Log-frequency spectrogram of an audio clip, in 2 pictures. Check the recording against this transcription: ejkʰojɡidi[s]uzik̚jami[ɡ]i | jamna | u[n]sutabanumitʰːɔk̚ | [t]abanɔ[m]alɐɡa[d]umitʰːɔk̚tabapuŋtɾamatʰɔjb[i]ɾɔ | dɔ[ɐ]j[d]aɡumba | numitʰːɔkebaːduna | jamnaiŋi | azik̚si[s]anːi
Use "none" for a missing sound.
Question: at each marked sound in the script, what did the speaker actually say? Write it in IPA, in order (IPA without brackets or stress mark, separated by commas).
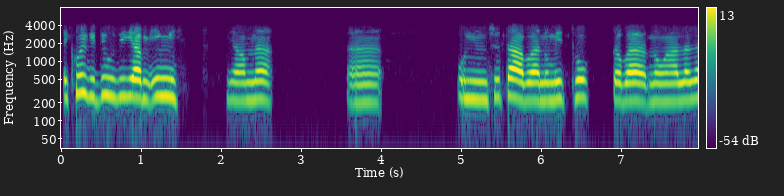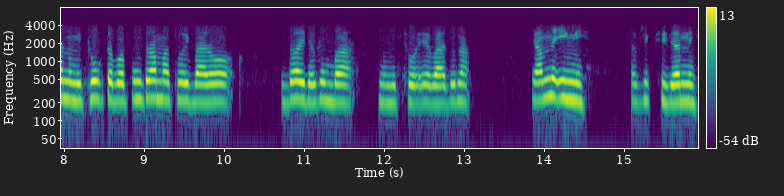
h, ŋ, n, t, ŋ, n, a, a, d, z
